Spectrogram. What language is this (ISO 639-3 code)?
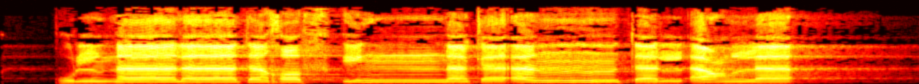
ara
